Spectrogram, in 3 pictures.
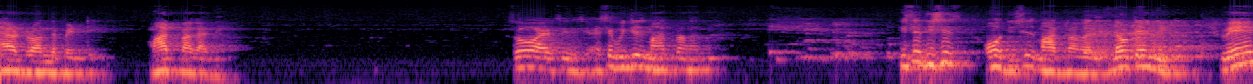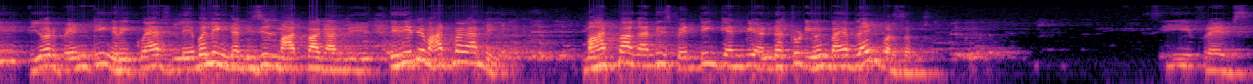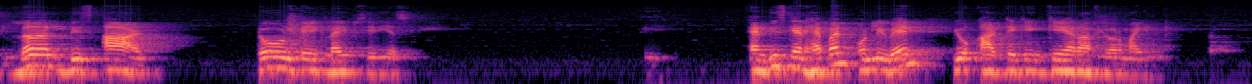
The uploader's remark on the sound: Recording live in Phoenix Arizona, USA, July, 24, 2016.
